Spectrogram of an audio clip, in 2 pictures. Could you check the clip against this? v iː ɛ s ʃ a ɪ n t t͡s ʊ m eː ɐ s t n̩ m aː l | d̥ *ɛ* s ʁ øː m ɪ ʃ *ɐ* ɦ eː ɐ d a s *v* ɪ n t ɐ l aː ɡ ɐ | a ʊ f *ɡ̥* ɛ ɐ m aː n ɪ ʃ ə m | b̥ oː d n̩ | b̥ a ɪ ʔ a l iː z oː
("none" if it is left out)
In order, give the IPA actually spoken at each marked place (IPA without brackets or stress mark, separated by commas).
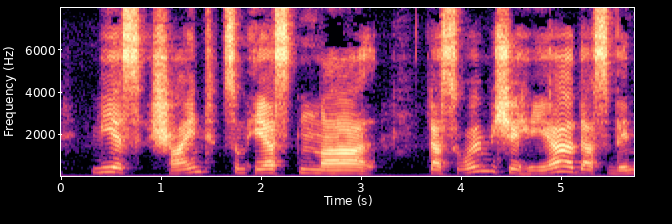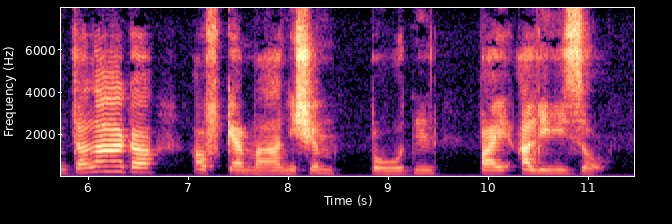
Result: a, ə, v, ɡ̥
